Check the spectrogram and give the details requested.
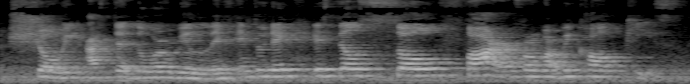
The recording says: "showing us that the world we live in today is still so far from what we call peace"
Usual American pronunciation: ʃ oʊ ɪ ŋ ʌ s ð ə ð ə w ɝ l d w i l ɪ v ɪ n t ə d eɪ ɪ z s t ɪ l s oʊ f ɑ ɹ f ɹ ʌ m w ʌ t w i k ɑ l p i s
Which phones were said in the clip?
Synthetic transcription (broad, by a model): ʃ oʊ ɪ ŋ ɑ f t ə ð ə w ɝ d w i l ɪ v ɪ n t ə d eɪ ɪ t s t ɪ l s oʊ f ɑ ɹ f ɹ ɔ m w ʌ t w i k ɑ l p i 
